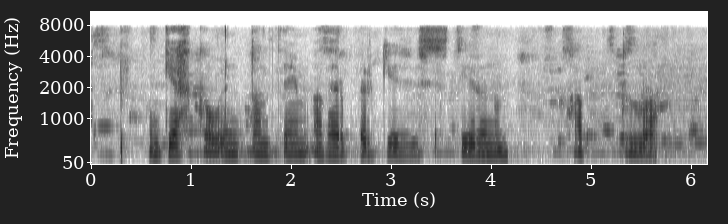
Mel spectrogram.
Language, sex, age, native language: Icelandic, male, 12, Icelandic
